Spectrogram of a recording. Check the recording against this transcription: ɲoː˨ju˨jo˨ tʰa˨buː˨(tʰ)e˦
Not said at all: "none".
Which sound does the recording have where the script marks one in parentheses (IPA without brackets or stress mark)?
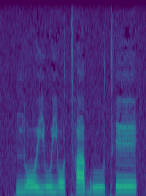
tʰ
